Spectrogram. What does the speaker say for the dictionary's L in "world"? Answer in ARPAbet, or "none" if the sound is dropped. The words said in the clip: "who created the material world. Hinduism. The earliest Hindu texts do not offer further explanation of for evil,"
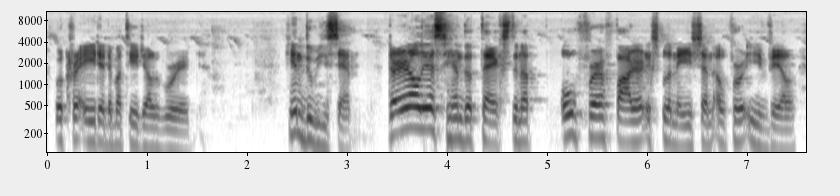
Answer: none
